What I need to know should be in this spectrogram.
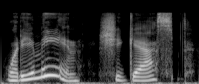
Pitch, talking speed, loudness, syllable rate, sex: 240 Hz, 180 wpm, -16 LUFS, 4.4 syllables/s, female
